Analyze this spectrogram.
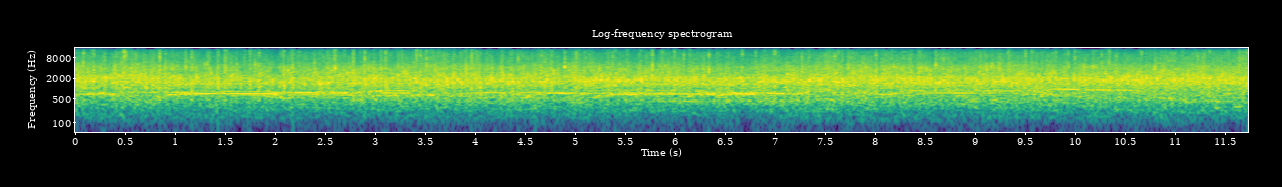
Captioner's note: cheering & Applause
